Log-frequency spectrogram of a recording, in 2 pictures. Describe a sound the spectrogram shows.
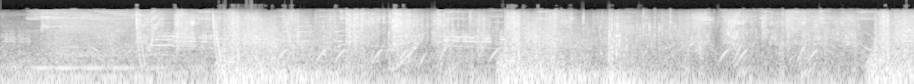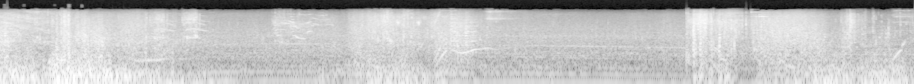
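Loud crunching and splashing game sound effects go off again and again.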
